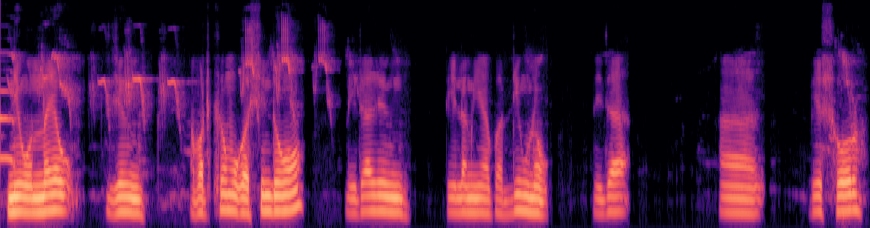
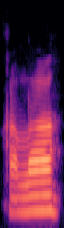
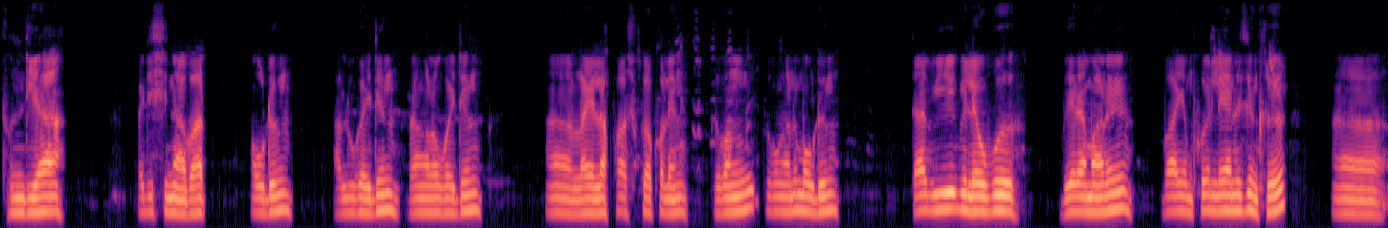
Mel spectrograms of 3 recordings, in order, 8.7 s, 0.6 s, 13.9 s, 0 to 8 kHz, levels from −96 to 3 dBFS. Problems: constant background noise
